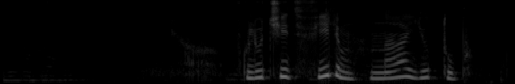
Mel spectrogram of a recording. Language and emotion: Russian, neutral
